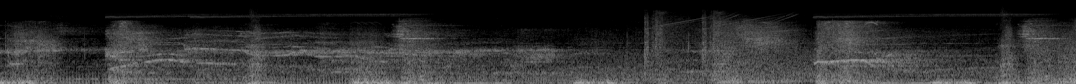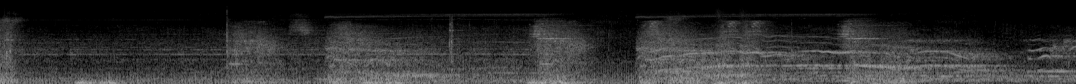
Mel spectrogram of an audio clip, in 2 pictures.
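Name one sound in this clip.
Chimes ring out as game scores tally.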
